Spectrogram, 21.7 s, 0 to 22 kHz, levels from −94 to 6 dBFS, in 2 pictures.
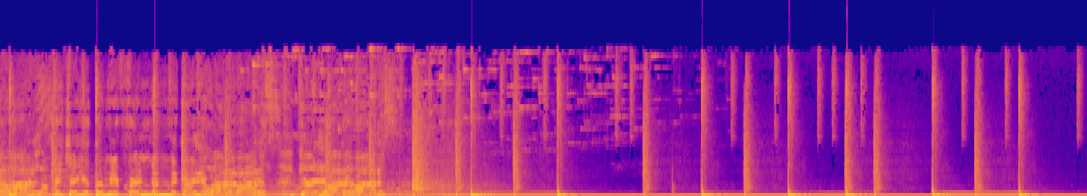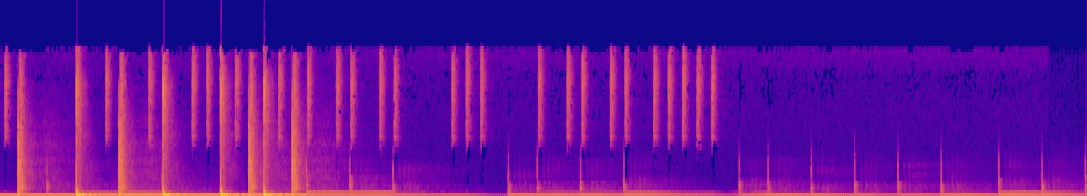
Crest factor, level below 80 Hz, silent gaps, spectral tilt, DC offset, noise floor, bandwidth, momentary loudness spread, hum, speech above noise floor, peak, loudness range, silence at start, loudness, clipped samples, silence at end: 18 dB; -22 dBFS; none; -5 dB/octave; under 0.1%; -38 dBFS; 17 kHz; 21 LU; none; 24 dB; 0 dBFS; 19 LU; 0 s; -17 LUFS; under 0.1%; 0.05 s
